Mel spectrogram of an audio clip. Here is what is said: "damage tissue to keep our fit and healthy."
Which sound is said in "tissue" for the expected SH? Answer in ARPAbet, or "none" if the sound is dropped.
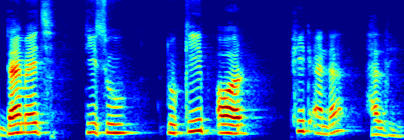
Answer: S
